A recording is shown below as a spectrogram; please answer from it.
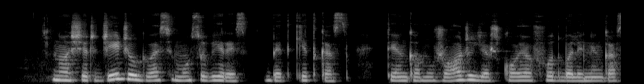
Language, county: Lithuanian, Vilnius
